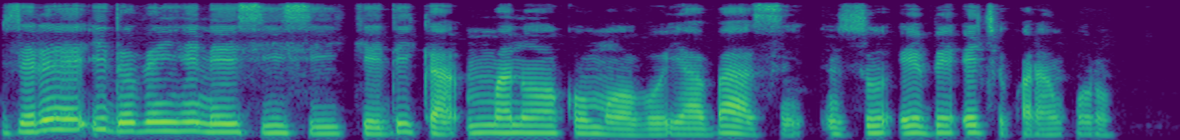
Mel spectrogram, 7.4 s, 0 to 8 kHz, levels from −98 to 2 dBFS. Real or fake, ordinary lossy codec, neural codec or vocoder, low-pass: real; none; none; 7.2 kHz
